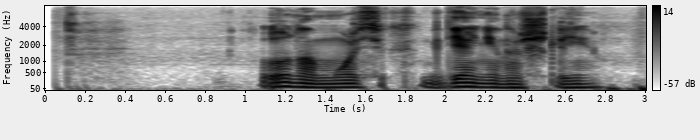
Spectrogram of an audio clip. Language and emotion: Russian, neutral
